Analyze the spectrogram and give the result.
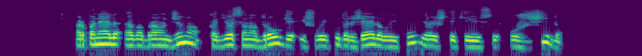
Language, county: Lithuanian, Šiauliai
